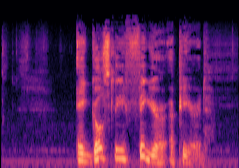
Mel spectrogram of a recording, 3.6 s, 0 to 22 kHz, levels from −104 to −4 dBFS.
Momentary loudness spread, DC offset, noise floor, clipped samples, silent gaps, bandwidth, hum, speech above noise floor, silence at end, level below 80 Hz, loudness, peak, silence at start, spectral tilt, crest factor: 16 LU; under 0.1%; -62 dBFS; under 0.1%; none; 14.5 kHz; none; 34 dB; 0.45 s; -60 dBFS; -27 LUFS; -10 dBFS; 1.15 s; -3.5 dB/octave; 20 dB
